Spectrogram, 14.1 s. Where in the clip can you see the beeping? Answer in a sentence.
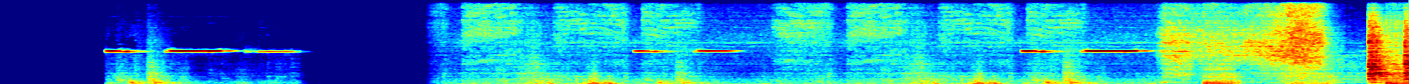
You can hear the beeping from 1.1 to 3.0 s, from 6.3 to 7.4 s and from 10.2 to 11.7 s.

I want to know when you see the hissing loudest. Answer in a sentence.
The volume of the hissing peaks at 14 seconds.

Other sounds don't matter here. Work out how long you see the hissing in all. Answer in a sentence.
The hissing can be heard for 10 seconds in total.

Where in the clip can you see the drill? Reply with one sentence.
You can hear the drill from 11.6 to 14.0 s.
